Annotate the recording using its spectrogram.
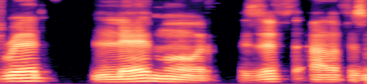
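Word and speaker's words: לֵאמֹר: So it's read le'emor, as if the Aleph is not there.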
